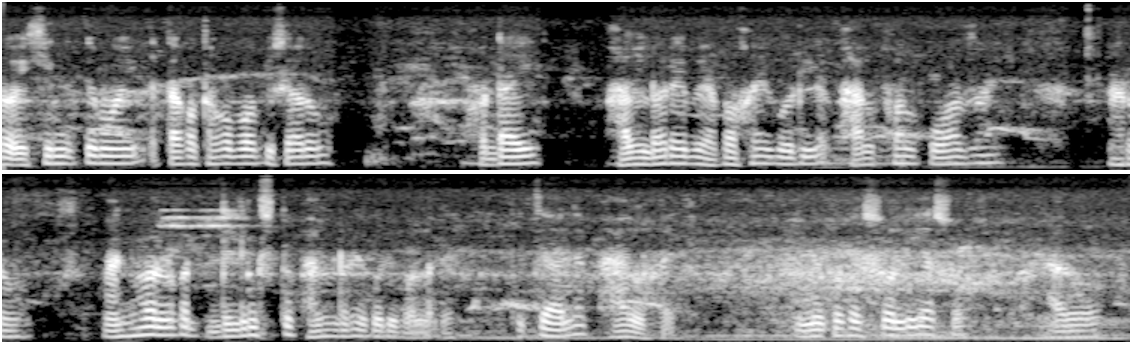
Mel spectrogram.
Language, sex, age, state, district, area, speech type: Assamese, male, 60+, Assam, Udalguri, rural, spontaneous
